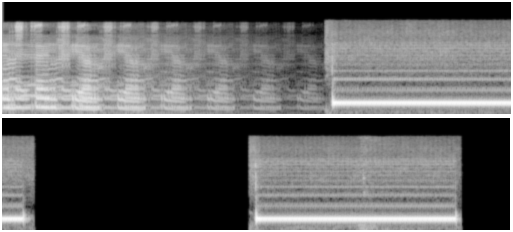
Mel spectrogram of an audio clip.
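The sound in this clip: Two long, steady telephone line tones of a call ringing through. Each lasts about two seconds, and full silence separates them.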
